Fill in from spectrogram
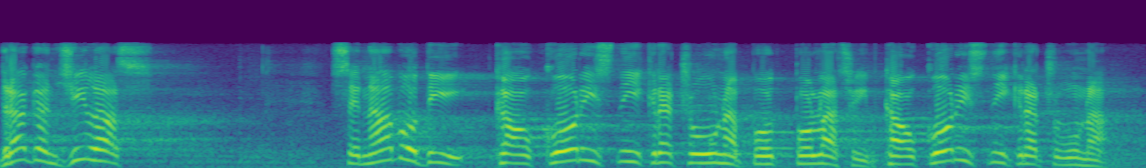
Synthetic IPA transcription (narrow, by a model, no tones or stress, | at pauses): d̪ɾaɡand͡ʒilas | se̞naʋod̪ikaokoɾisnikɾat͡ʃuːnapopod̪lat͡ʃiːmkaoko̞ɾisnikɾat͡ʃuːna̰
